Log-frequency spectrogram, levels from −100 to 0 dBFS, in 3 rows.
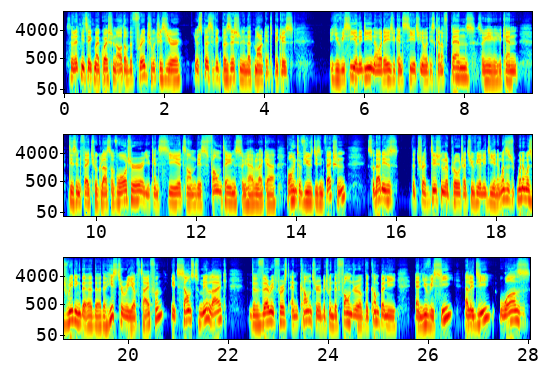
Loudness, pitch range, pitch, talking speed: -20 LUFS, 100-125 Hz, 105 Hz, 210 wpm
